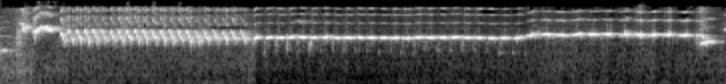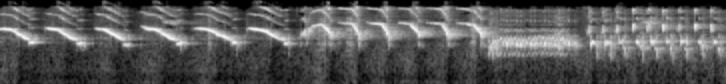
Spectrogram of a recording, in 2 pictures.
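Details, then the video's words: Spanish Timbrado canary performing varied phrases: a buzzy warble, a long steady pure whistle, a rising whistle, downslurred notes repeated every half second, fast rising sweeps, a harsh burr and a quick trill. "Canary Sound Effect - Canary Singing Video"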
